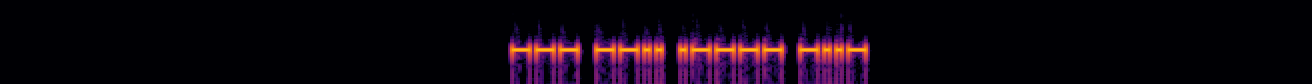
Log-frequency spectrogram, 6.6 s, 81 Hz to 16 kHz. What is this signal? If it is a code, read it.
Morse code, heard as a keyed tone, about 40 wpm, 700 Hz. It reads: OZ1X
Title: DXCC-100 Call Signs - 4 Characters - Repeated 3x - 40wpm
